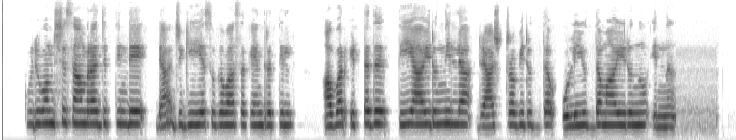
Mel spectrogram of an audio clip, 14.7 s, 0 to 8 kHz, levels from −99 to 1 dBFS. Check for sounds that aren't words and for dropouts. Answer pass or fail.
pass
